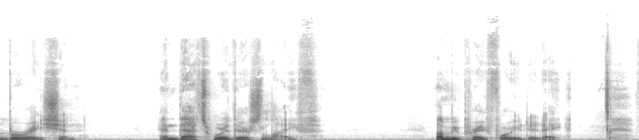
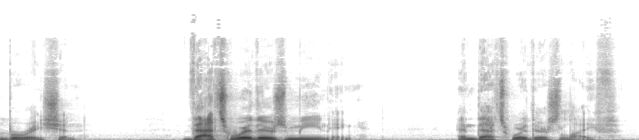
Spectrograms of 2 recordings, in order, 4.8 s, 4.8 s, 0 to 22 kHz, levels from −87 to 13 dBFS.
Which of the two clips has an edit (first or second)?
first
